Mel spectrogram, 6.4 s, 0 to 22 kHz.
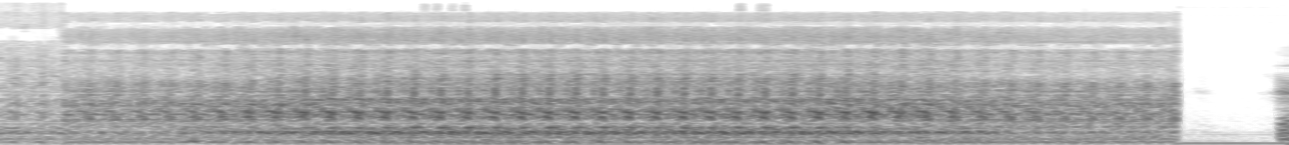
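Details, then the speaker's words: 2010 Chrysler Town and Country, 4.0L V6, before repair: loud, sharp, even ticking about 220 a minute at idle from the valvetrain lifters. "As you can hear, the lifters are making a lot of noise. So, I'm going to do lifters on it."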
